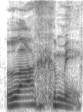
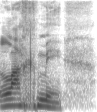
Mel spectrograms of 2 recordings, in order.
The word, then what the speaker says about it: Lachmi: Giant number two is a guy by the name of Lachmi. Lachmi. Okay, we're gonna say it like that. Lachmi.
